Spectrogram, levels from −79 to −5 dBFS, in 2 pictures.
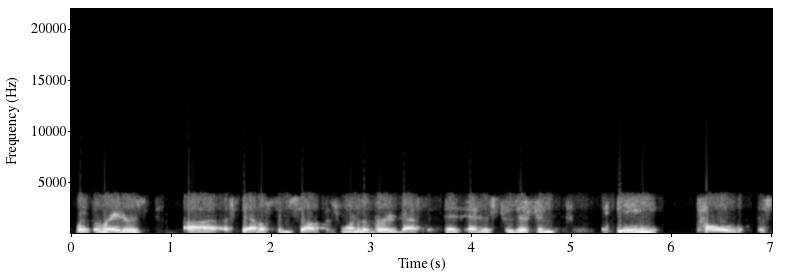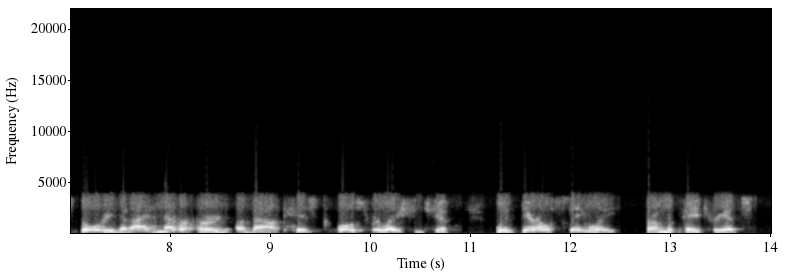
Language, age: English, 50-69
